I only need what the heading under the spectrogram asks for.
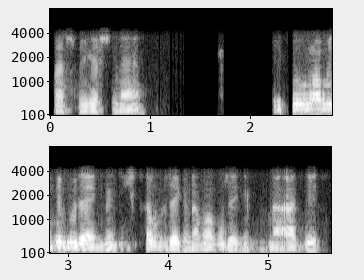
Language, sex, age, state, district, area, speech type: Bodo, male, 30-45, Assam, Udalguri, rural, conversation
